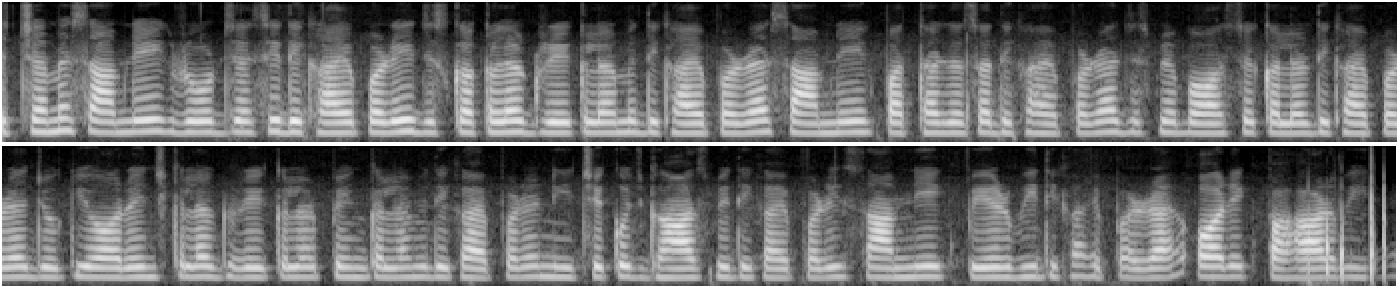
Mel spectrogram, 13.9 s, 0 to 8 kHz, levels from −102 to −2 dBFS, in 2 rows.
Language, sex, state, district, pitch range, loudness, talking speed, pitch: Hindi, female, Jharkhand, Sahebganj, 205-220 Hz, -19 LUFS, 295 wpm, 215 Hz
